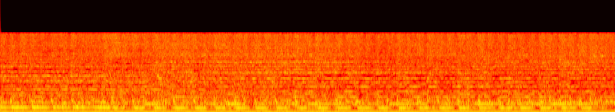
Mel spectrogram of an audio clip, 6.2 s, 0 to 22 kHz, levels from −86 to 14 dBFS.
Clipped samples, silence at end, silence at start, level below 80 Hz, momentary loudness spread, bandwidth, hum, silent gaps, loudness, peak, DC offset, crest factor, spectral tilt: under 0.1%; 0 s; 0 s; -44 dBFS; 2 LU; 7.8 kHz; none; none; -17 LUFS; -4 dBFS; 4%; 14 dB; -3 dB/octave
